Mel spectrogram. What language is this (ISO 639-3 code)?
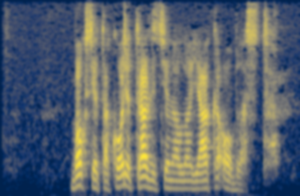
srp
